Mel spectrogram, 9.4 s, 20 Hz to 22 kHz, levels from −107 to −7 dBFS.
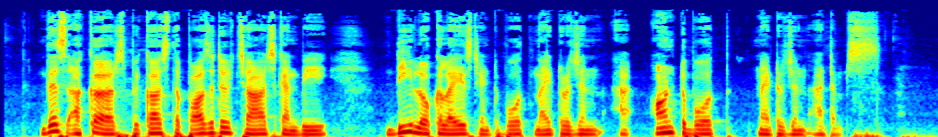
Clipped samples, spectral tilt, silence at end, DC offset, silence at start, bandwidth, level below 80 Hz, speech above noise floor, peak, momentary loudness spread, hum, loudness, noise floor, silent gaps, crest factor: under 0.1%; -7 dB/octave; 0.25 s; under 0.1%; 0.4 s; 15.5 kHz; -26 dBFS; 22 dB; -2 dBFS; 14 LU; none; -17 LUFS; -38 dBFS; none; 16 dB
